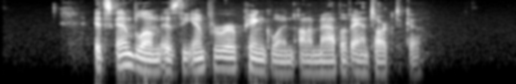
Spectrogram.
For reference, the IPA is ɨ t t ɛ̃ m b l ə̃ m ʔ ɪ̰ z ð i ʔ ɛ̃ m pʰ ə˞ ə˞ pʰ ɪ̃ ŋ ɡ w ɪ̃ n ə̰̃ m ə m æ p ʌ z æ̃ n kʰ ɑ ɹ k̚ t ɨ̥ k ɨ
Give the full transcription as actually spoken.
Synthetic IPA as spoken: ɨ t s ɛ̃ m b l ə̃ m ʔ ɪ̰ z ð i ʔ ɛ̃ m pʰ ə˞ ə˞ pʰ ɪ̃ ŋ ɡ w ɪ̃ n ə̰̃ n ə m æ p ʌ v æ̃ n tʰ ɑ ɹ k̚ t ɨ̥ k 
